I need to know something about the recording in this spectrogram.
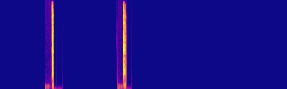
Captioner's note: click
